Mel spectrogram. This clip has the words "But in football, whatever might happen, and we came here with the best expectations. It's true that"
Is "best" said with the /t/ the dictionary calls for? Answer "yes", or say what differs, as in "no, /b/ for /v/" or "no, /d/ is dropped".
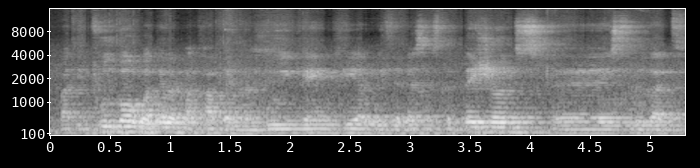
no, /t/ is dropped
